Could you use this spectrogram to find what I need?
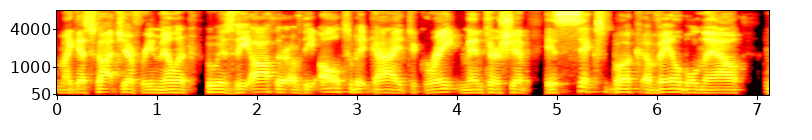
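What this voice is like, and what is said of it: Podcast radio voice. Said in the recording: “I love your voice. You have like a legitimate podcast radio voice.”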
